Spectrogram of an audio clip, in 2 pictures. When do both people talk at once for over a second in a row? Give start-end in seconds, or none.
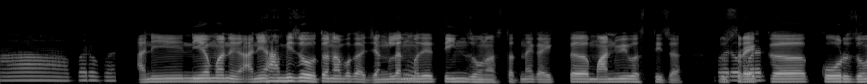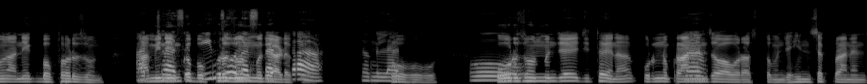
10.0-11.8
